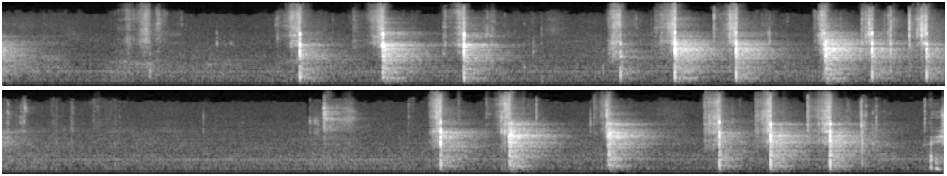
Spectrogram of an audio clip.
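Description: Knife chopping spicy shallots on a cutting board, sharp close taps in irregular bursts, some quick runs of cuts separated by short pauses, over a faint steady background hum.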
